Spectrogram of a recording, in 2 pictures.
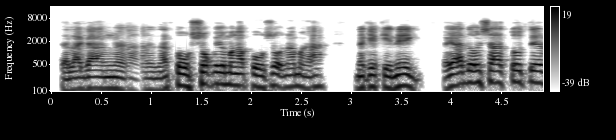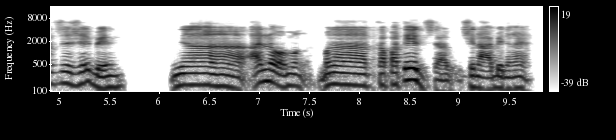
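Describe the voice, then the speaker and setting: A man with a Filipino accent teaching a church history class in an unhurried way, with many fillers and English phrases mixed in. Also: medium pitch, fairly bright tone, dull audio.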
